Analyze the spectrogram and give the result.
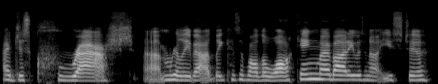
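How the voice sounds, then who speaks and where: A woman's voice: medium pitch, steady tone, normal speed, gravelly, a bit bright, no room sound, clean studio sound. A woman from the Cincinnati area co-hosting a casual live show, chatty, earnest and supportive. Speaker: co-host.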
